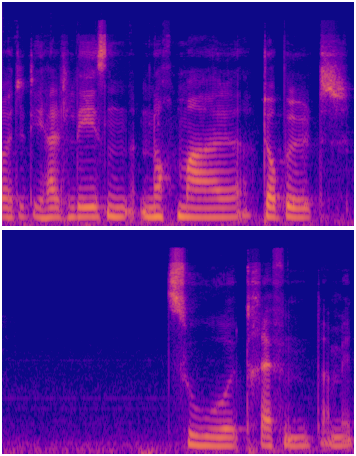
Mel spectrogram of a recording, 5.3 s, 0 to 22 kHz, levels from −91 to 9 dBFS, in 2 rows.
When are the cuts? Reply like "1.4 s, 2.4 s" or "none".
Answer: 1.9 s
